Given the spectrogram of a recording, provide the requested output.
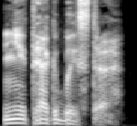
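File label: Hero Cooldowns Russian, Мужчина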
